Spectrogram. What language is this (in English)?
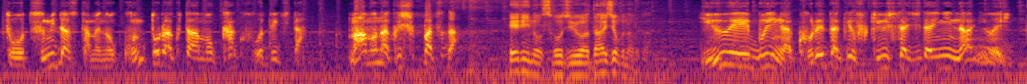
Japanese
